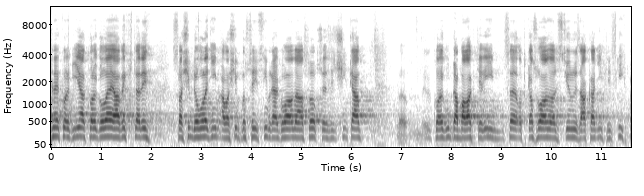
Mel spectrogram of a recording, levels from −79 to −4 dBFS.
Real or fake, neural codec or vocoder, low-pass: fake; codec, 44.1 kHz, 7.8 kbps, Pupu-Codec; 10.8 kHz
